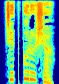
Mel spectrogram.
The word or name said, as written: ಚಿತ್ಪುರುಷ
